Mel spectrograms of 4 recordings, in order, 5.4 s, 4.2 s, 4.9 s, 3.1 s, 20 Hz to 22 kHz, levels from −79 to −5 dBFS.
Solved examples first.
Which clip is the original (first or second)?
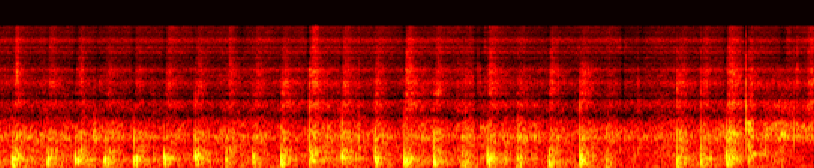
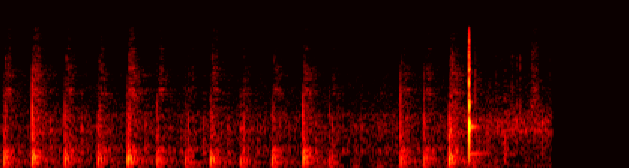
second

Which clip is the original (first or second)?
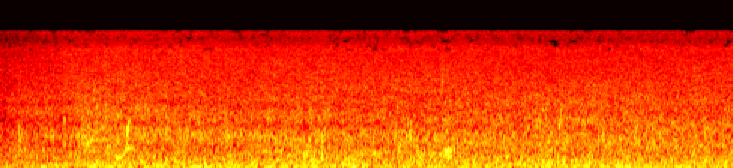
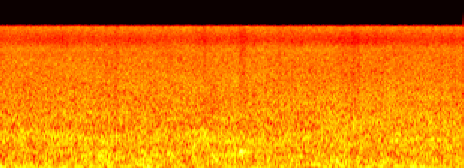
first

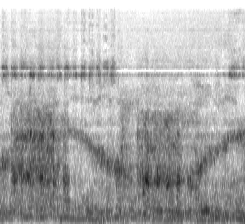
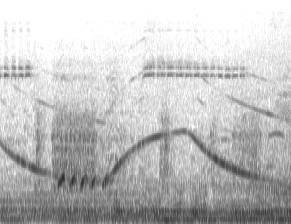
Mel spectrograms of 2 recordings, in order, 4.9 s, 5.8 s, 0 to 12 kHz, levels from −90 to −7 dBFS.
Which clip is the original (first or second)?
second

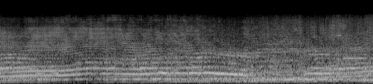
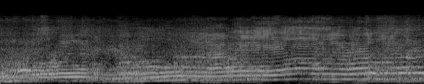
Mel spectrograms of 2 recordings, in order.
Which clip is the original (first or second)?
first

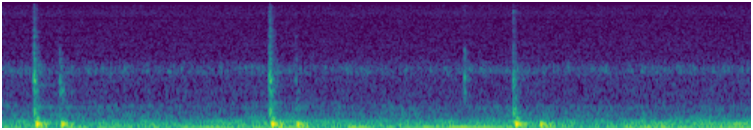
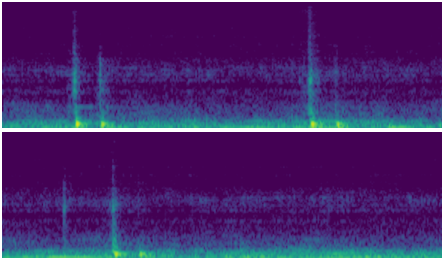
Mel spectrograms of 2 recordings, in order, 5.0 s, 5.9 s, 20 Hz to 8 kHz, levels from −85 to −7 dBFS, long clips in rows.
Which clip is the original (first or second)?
first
